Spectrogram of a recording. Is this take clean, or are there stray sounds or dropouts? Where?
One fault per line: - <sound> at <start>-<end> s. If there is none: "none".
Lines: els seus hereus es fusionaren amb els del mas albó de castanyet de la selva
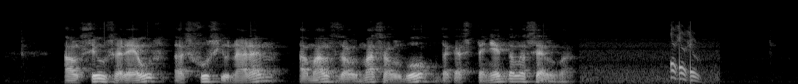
- chirp at 6.7-7.1 s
